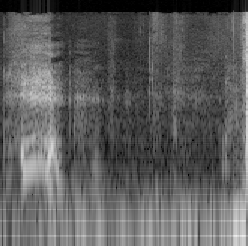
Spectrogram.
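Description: Tennis racquet hitting a tennis ball with a full power swing: one sharp crack at the very end.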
